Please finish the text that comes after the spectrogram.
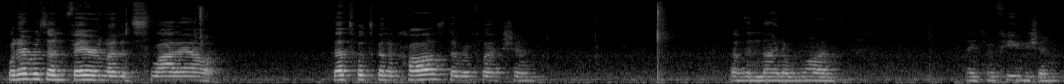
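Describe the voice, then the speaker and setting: A woman's voice: medium pitch, level tone, takes it slowly, long pauses, darkish tone. A woman giving an improvised tarot reading, musing aloud and often asking questions that she then answers herself. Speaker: tarot reader. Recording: roomy echo, faint background noise.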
